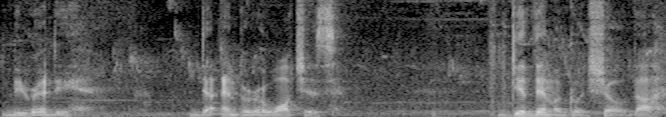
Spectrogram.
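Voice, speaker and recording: Using a put-on character voice, a man talks at a fairly slow pace and fairly low pitch, with long, frequent pauses and clear background noise. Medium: actual play. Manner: terse, grunting.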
